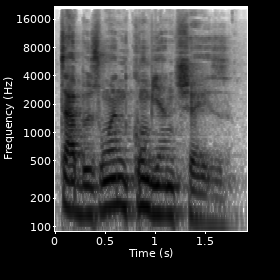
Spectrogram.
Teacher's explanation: you know that there is a contraction between tu and a to say ta · the sound E in French disappears when we speak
